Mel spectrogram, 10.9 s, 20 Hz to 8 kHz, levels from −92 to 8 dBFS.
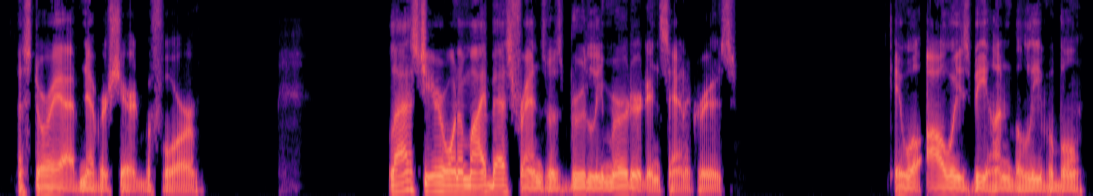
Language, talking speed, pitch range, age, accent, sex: English, 130 wpm, 85-115 Hz, 50-69, American, male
